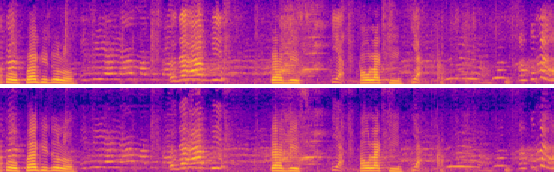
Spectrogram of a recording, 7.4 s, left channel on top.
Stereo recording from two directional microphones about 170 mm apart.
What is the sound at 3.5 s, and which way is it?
A child's voice, 10° right (ahead or behind).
